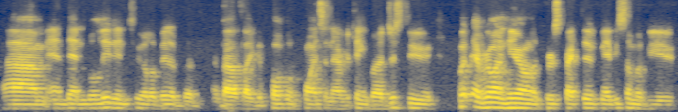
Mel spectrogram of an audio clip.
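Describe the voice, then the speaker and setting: A man's voice: on the low side, fairly even intonation, quick pace, lo-fi sound. French Canadian man telling his story. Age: 30s. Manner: earnest, storytelling, many filler uhs. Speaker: guest coach. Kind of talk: casual live video-call interview. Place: indoors at home, bright room. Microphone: laptop webcam video call.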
